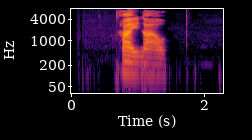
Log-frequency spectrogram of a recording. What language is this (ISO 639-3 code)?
tha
